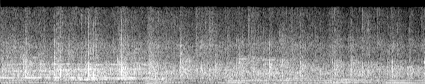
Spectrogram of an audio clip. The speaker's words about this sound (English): Wow, wow, wow. Come on, give Jesus one more big hand clap.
